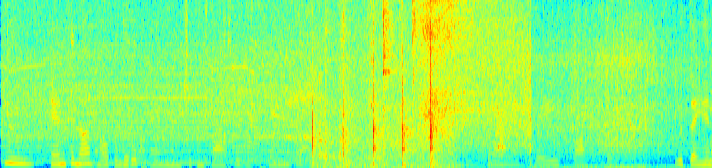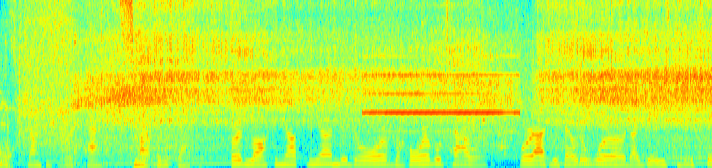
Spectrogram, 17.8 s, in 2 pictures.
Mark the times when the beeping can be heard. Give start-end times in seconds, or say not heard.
13.4-15.4.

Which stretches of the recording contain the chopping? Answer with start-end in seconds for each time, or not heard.
3.9-5.8.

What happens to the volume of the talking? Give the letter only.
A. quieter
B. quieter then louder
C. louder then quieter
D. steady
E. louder
B.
